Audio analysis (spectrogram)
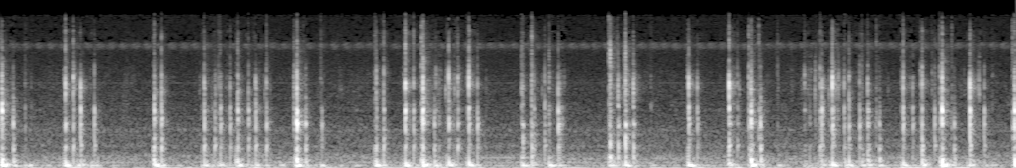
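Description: Fingertips type on the plastic keycaps of a mechanical keyboard with an aluminum case, producing rapid, irregular bursts of crisp clicks with a deep, thocky low body. Each keystroke dies away almost instantly, and a faint steady high-pitched tone runs beneath the typing throughout.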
